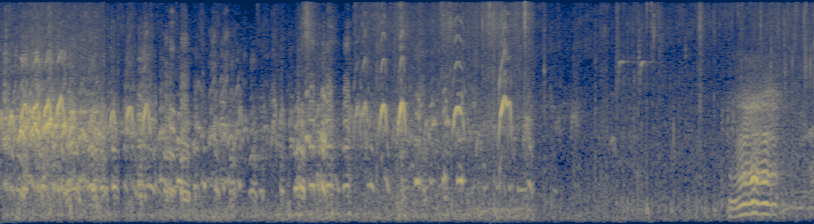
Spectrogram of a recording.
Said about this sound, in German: Gänse werden von der Weide geholt.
